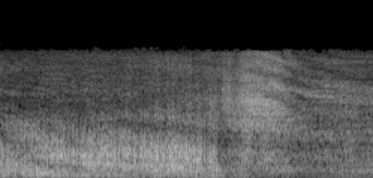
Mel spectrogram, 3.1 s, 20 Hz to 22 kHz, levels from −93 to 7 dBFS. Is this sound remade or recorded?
recorded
